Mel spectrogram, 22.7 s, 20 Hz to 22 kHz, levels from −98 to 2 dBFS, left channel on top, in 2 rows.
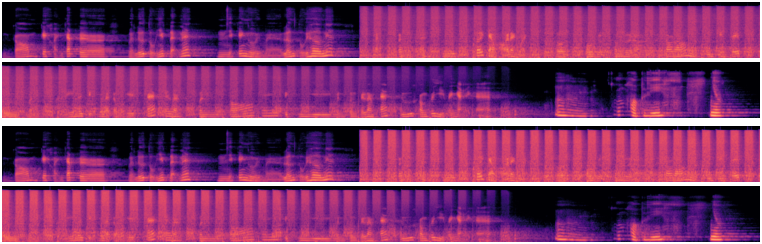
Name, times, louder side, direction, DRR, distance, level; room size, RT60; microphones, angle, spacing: voice 1, 0.0-1.6 1.9-2.8 3.2-5.0 5.4-8.5 8.8-18.7, left 1 dB, 10° left, 12 dB, 0.9 m, -31 dB
sound 1, 5.4-19.1, right 7 dB, 30° right, 1.3 m, -24 dB
voice 2, 19.7-20.2 20.6-22.2, left 2 dB, 85° left, 16 dB, 0.8 m, -24 dB
26.0 x 26.0 x 6.1 m, 1.1 s
head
